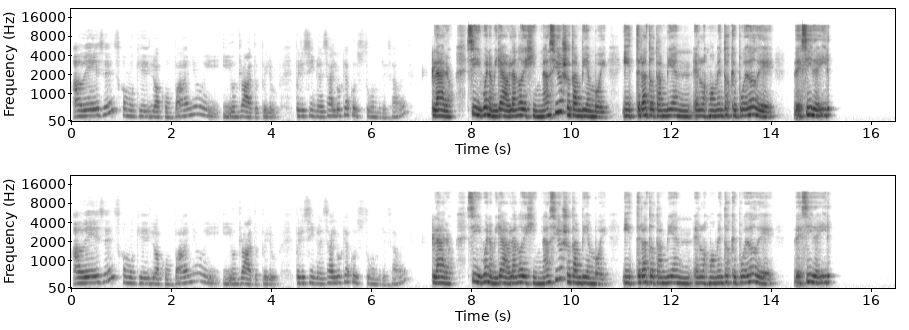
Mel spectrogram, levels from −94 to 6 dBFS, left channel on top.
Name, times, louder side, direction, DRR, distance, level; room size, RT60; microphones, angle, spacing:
voice 1, 0.0-4.1 4.5-6.7, right 2 dB, 15° left, 0.4 m, -36 dB
voice 2, 7.2-10.7 11.0-14.1 14.5-15.2, left 6 dB, 85° left, 0.4 m, -22 dB
3.7 x 2.1 x 4.3 m
head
